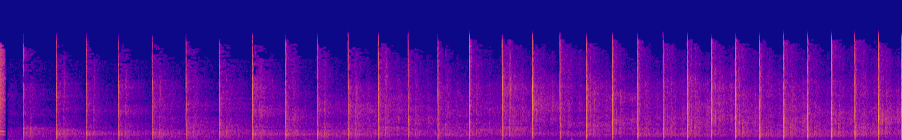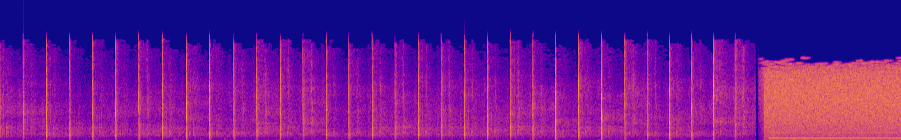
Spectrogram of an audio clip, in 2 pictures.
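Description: One person clapping at a steady pace, about four claps a second, the claps growing louder. Near the end it cuts to a burst of loud TV static hiss with a steady beep tone.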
